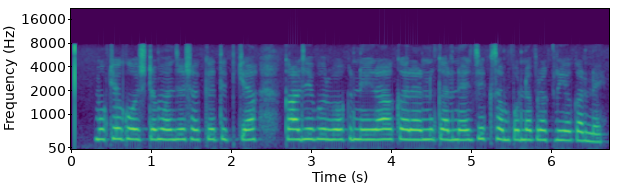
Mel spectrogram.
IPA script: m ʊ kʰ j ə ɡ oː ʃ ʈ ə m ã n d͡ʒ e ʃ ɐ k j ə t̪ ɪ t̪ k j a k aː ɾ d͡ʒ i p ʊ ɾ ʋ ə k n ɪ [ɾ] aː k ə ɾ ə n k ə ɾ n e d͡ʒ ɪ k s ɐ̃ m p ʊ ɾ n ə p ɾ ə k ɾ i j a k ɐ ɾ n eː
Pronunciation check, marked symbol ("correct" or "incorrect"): correct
